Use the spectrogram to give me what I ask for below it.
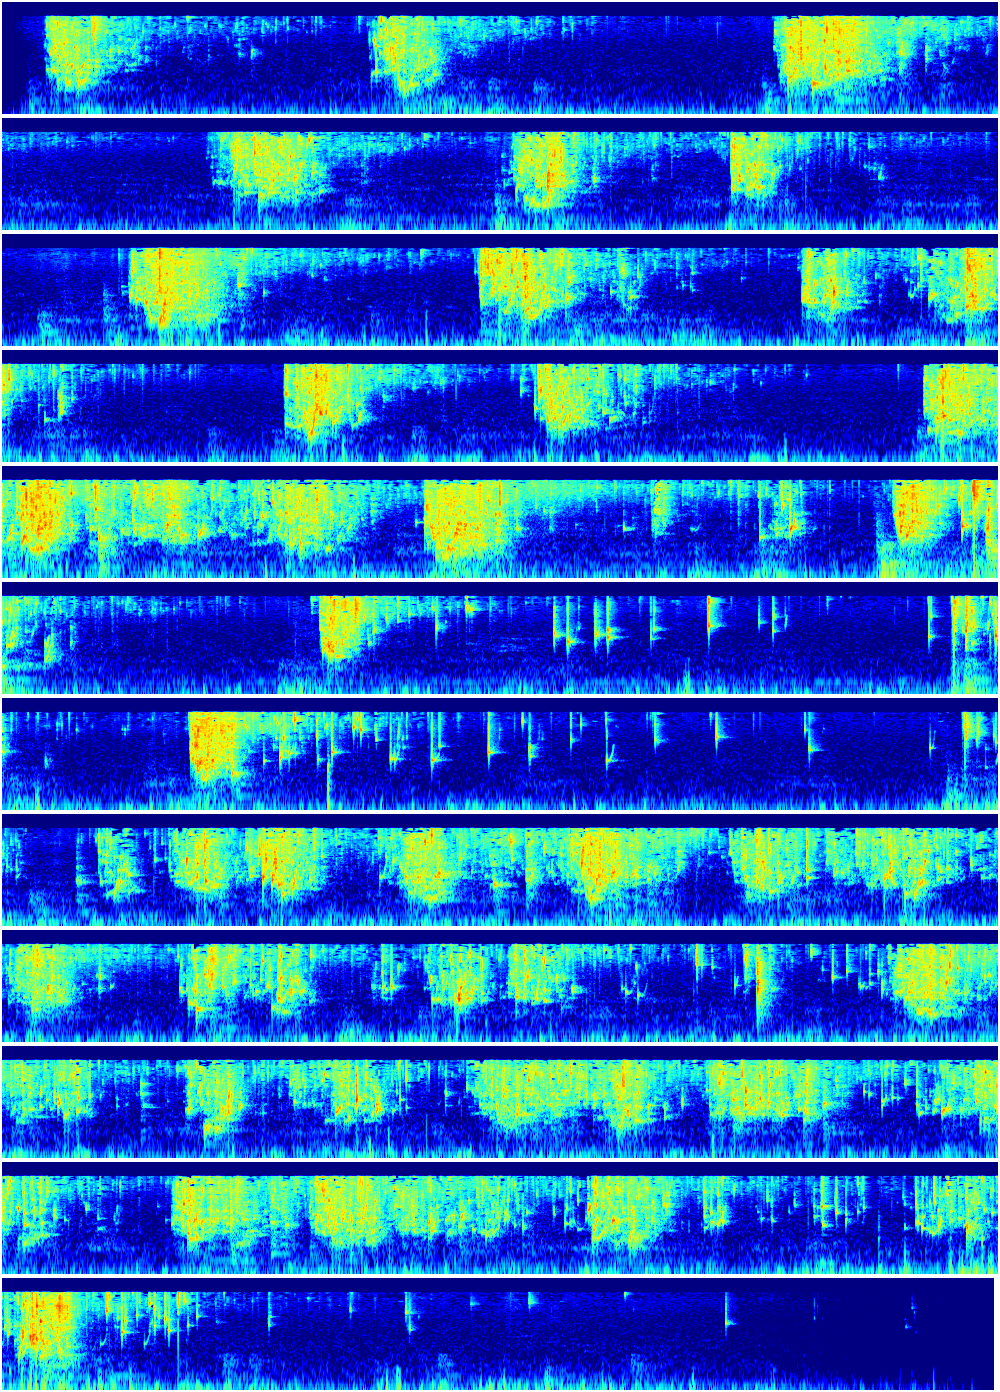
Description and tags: Wasser - Badewanne voll, Plätschern
Filled bathtub with splashing
bathtub, field-recording, filled, splashing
